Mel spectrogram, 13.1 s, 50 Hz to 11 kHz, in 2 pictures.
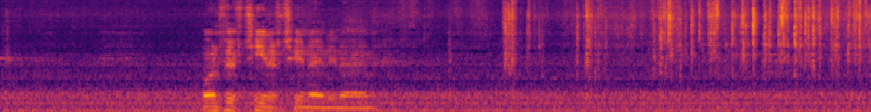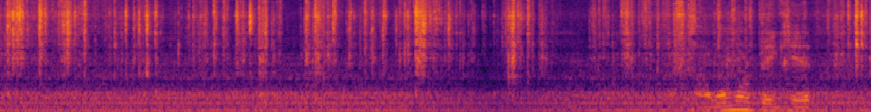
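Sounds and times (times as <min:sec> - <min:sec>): low hum: 0:00.0 - 0:13.0
card wrappers crinkling: 0:03.6 - 0:13.0.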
